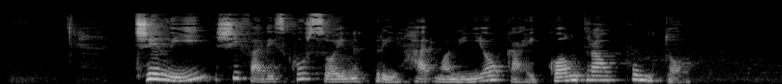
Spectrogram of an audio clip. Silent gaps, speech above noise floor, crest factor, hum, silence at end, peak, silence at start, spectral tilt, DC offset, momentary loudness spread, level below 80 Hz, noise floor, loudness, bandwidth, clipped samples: none; 37 dB; 26 dB; none; 0.9 s; 0 dBFS; 0.65 s; -2.5 dB/octave; under 0.1%; 20 LU; -66 dBFS; -63 dBFS; -23 LUFS; 11.5 kHz; under 0.1%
